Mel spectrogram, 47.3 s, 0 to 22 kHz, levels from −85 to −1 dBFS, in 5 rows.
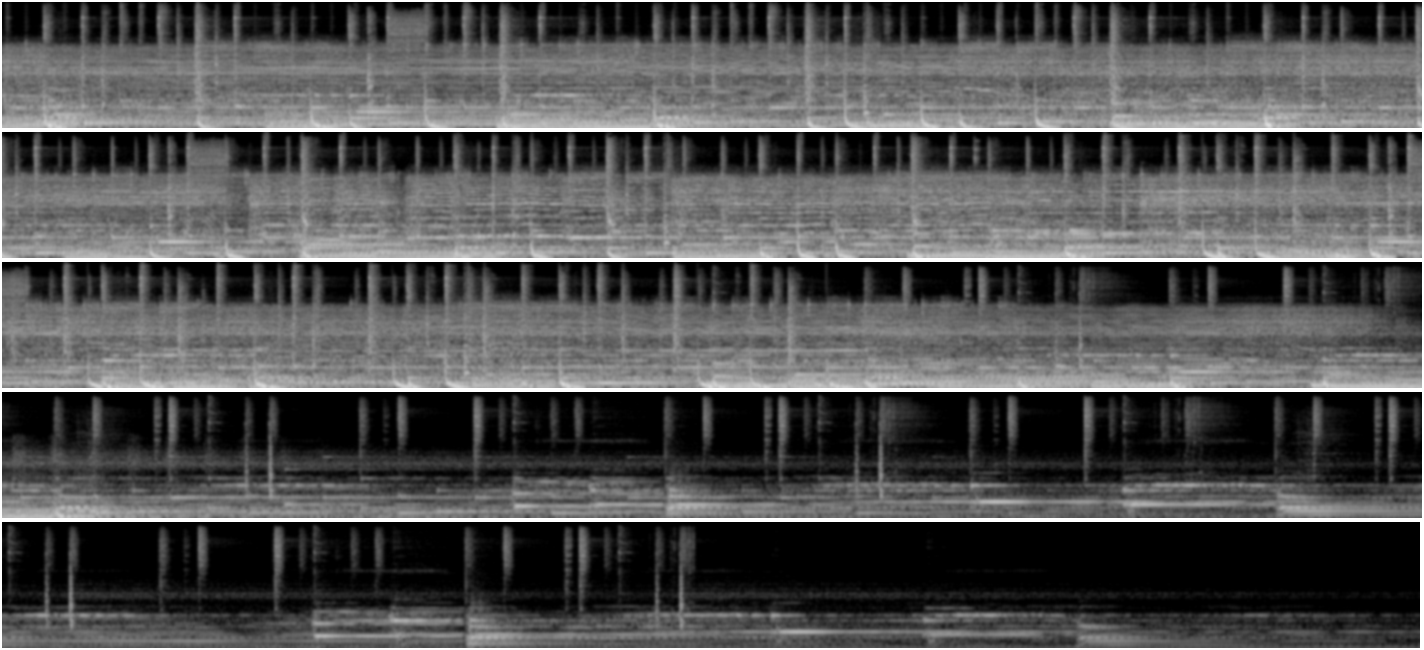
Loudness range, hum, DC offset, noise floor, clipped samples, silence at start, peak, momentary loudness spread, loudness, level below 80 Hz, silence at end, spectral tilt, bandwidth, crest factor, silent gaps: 13 LU; none; under 0.1%; -55 dBFS; under 0.1%; 0 s; -4 dBFS; 16 LU; -22 LUFS; -28 dBFS; 1.8 s; -4.5 dB/octave; over 20 kHz; 18 dB; none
